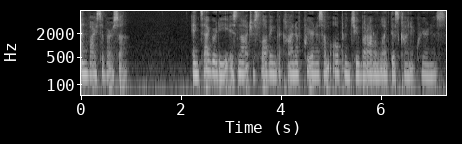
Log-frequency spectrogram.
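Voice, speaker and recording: A woman speaks in an Arabic accent. Her pace is moderate. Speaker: spiritual reader. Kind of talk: live collective reading. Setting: livestream.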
